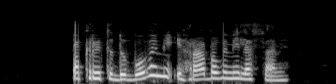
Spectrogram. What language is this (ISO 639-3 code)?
bel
